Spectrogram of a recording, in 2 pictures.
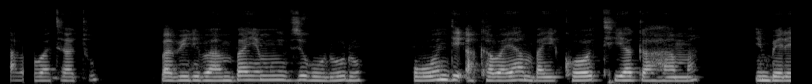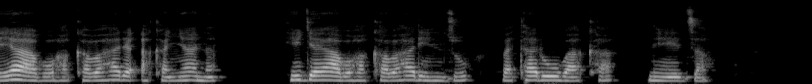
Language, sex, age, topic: Rundi, female, 25-35, agriculture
